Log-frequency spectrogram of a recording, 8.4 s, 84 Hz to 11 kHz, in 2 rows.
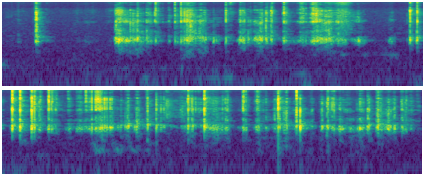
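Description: Fingernails scratch and tap a round red plastic lid with a raised dotted texture. A single sharp tap comes first, then dense, bright scratching mixed with quick clicky taps runs continuously, centered around 1 kHz with hiss up high and no low end.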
